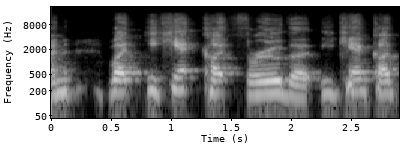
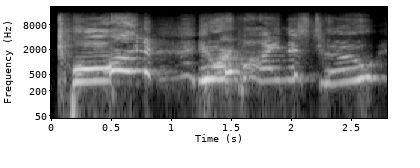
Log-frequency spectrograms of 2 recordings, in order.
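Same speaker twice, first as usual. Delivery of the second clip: high, raised accusing questions; mock shocked teen; betrayed surprise; 13 semitones higher than usual. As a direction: accuse your own family. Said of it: "it's like".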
